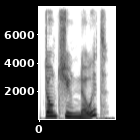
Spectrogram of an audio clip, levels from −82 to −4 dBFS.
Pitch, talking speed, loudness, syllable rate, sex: 230 Hz, 210 wpm, -18 LUFS, 4.4 syllables/s, female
